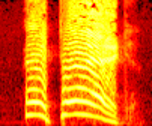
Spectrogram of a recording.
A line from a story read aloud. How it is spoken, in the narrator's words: Amelia shouts from the back room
